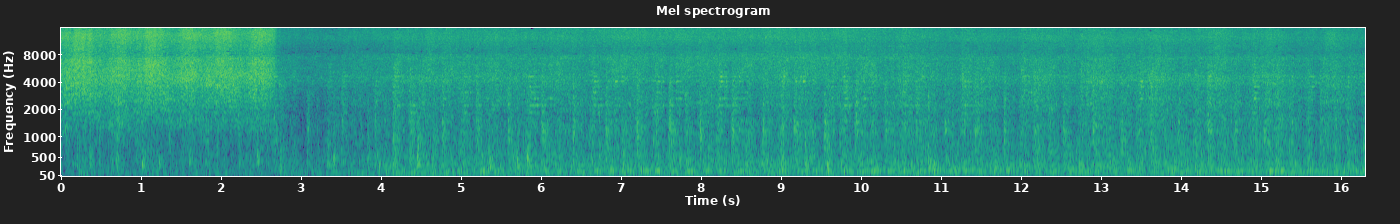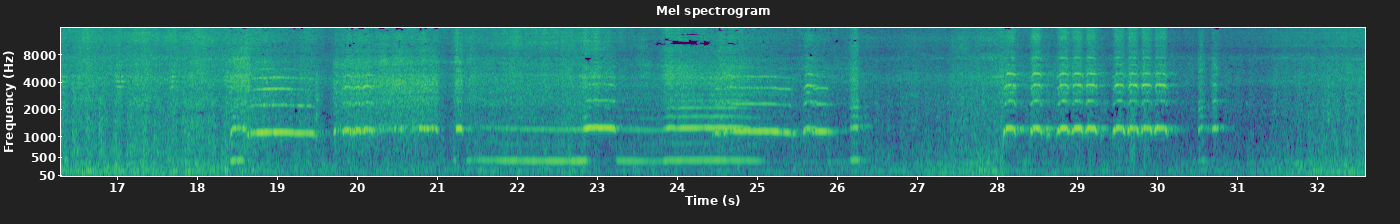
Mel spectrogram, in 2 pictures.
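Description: Steam locomotive: a loud burst of steam hiss for the first few seconds, then the engine and train running with a steady low rumble. From about 18 seconds in the steam whistle sounds in several wavering blasts, with a lower second tone joining midway, and it blows again near the end.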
